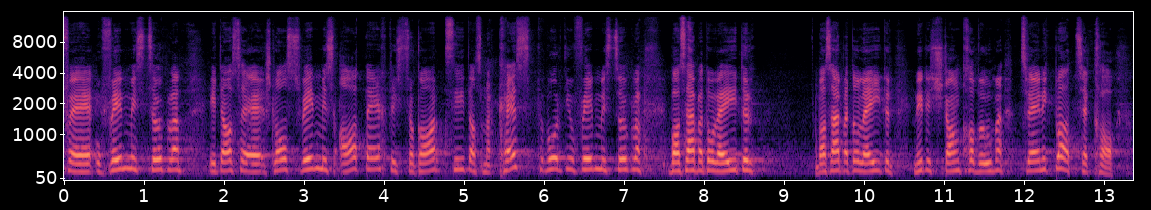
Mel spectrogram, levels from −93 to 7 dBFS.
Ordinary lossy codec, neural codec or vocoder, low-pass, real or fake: none; codec, 44.1 kHz, 3.4 kbps, Pupu-Codec; 14.4 kHz; fake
